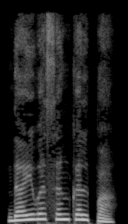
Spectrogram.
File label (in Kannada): "ದೈವಸಂಕಲ್ಪ", Kannada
